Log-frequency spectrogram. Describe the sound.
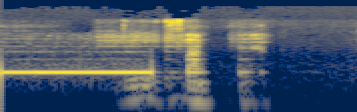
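A steady telephone dial tone holds for about three quarters of a second, then cuts off and is followed by a couple of short bursts as a call is placed.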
